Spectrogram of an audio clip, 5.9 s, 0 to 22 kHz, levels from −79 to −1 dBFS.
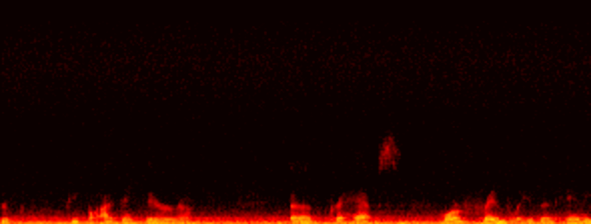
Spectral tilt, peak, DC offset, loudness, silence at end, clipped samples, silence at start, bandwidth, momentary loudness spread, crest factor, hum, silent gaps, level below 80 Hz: -9.5 dB/octave; -18 dBFS; under 0.1%; -35 LUFS; 0 s; under 0.1%; 0 s; over 20 kHz; 8 LU; 16 dB; none; none; -42 dBFS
